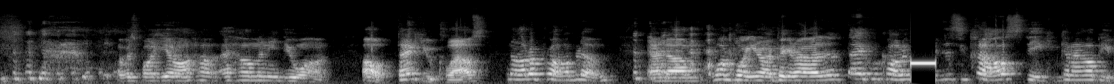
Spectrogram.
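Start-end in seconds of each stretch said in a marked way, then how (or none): 8.5-11.1 put-on high swooping German accent.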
